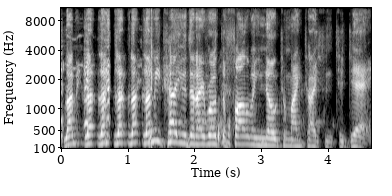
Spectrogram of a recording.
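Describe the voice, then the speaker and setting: A man speaks in a high pitch with a raised, projected voice and lively intonation. His pace is fairly quick, and there is noticeable background noise. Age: 60s. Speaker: actor. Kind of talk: casual chat. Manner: animated.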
